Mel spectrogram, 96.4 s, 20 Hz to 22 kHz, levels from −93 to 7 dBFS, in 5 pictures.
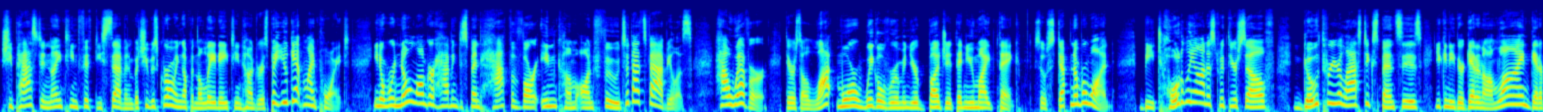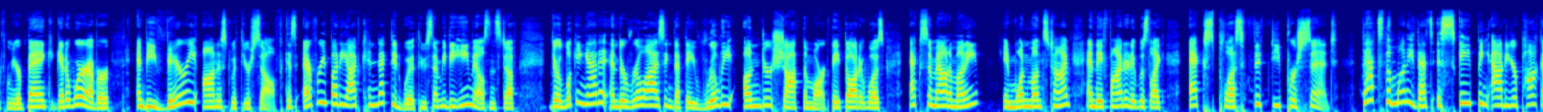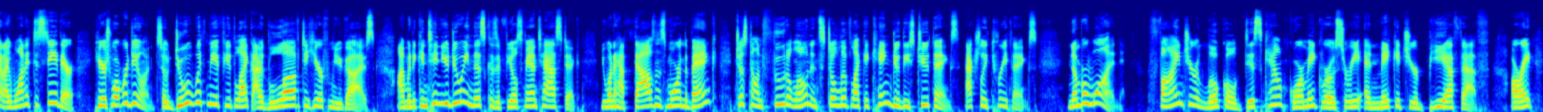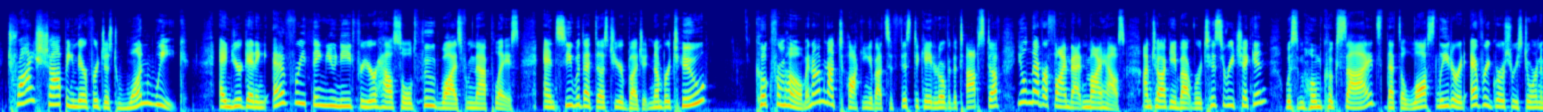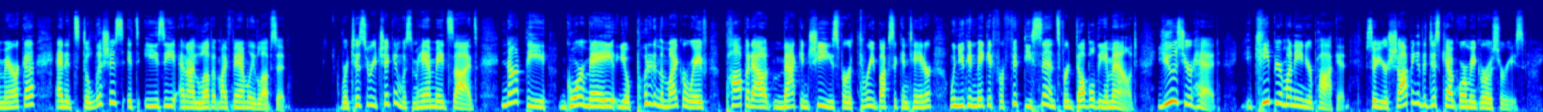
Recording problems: none

